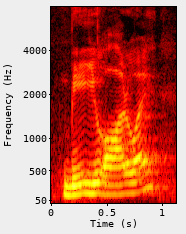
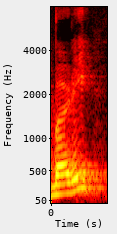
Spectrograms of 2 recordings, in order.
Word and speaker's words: bury: B-U-R-Y. Normally this word is mispronounced as bury. This is not bury, this is bury.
